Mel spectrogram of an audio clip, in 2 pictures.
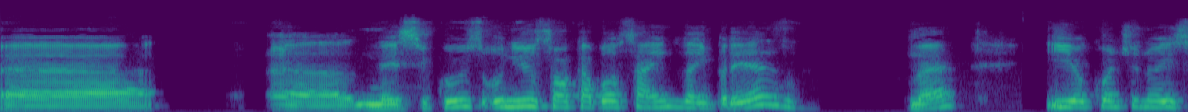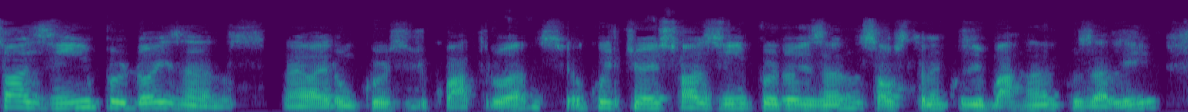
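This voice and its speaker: Recorded with a dry, close sound and no echo, a man with a fairly high voice talks at a moderate pace with very wide pitch swings. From Brazil, Rondônia. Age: 30s. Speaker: agribusiness executive. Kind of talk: interview.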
